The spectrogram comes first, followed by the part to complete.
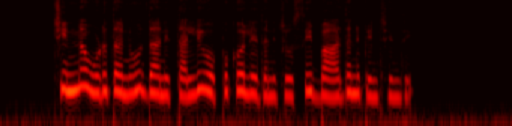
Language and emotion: Telugu, sad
